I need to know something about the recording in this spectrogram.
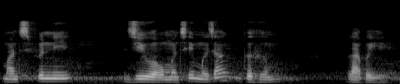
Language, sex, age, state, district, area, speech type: Bodo, male, 45-60, Assam, Kokrajhar, urban, spontaneous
